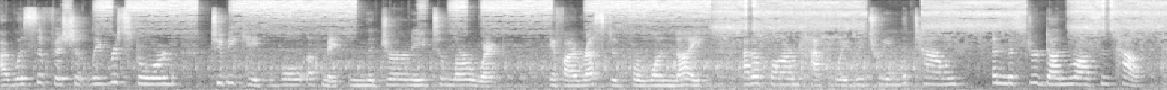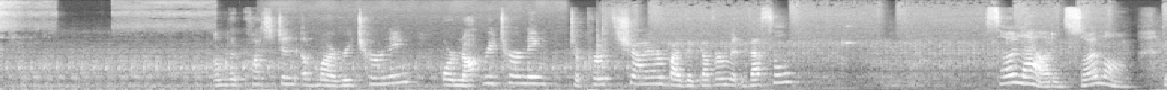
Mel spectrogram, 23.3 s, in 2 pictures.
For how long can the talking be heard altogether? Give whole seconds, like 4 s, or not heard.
19 s.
